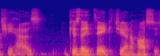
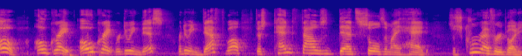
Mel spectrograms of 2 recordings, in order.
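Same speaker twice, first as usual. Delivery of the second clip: put-on fervent rant, much higher; 6 semitones higher than usual. Retelling a game scene where Stark freaks out over a standoff: imitating Stark's fervent rant. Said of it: "how fervent he is about it".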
